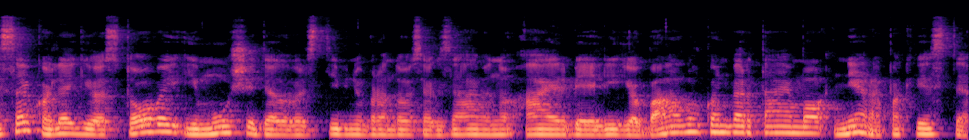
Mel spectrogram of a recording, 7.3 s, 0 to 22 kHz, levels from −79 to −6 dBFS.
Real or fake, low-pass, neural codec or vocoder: fake; 14.4 kHz; vocoder, 48 kHz, 128 mel bands, Vocos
